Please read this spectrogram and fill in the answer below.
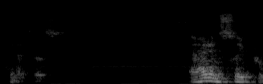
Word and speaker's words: tinnitus: in my ears which i like to call tinnitus which i think is pronounced incorrectly it's supposed to be pronounced tinnitus and i didn't sleep for weeks and when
